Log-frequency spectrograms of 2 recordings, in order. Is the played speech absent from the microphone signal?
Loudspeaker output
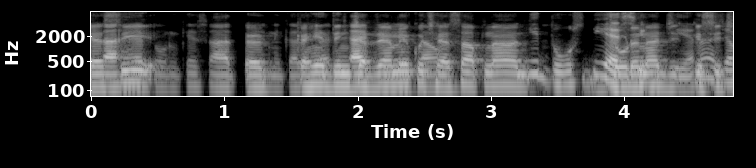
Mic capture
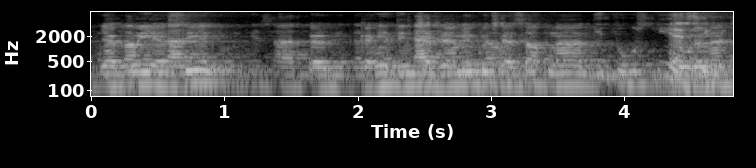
No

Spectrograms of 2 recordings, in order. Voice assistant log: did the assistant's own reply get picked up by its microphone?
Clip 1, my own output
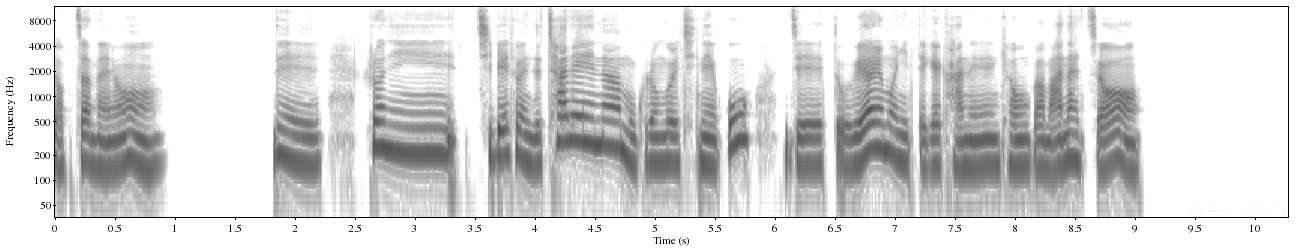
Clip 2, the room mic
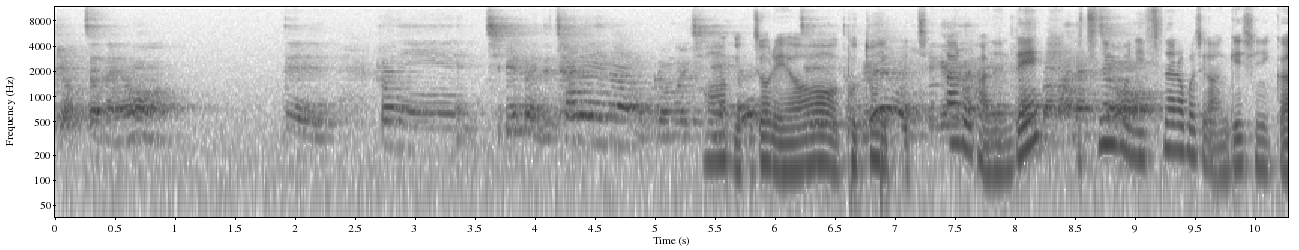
Yes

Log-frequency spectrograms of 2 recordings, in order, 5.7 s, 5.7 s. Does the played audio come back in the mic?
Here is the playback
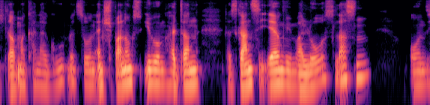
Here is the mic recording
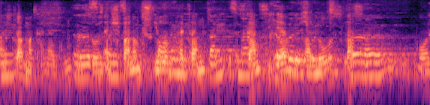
Yes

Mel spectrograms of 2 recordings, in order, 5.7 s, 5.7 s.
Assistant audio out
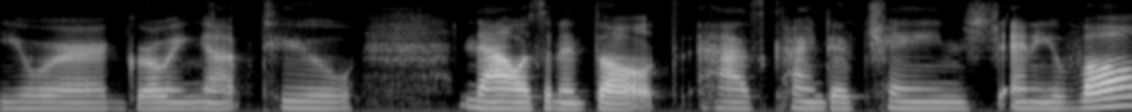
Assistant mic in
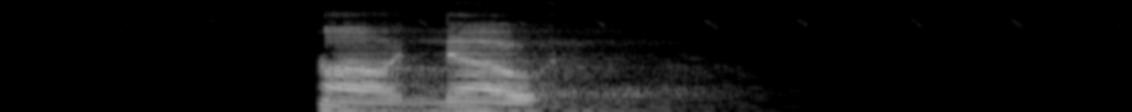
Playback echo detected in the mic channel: No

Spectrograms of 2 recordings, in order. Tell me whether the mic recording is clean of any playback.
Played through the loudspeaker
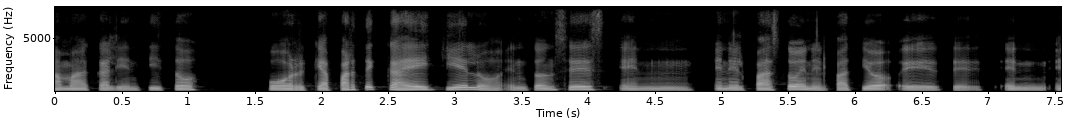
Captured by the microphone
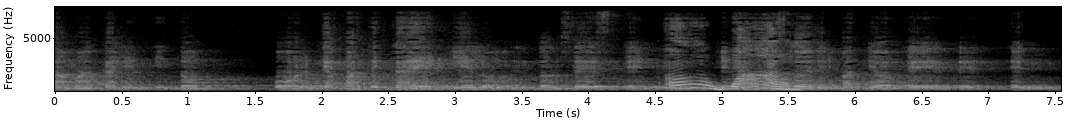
No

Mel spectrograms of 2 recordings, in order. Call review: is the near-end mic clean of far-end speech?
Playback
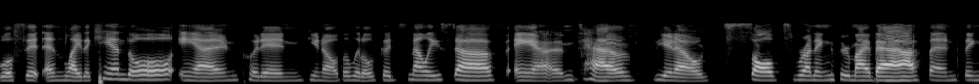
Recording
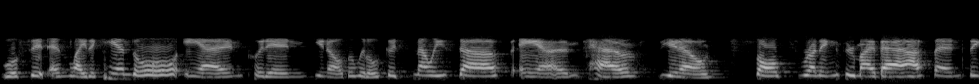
No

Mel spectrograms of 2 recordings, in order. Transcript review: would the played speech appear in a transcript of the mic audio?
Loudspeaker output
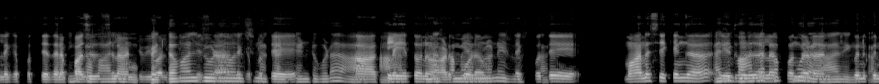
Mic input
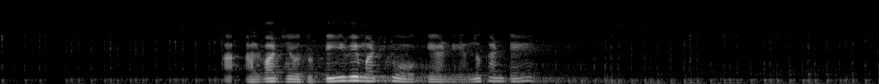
No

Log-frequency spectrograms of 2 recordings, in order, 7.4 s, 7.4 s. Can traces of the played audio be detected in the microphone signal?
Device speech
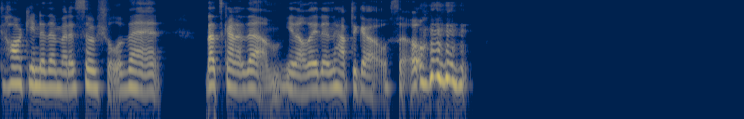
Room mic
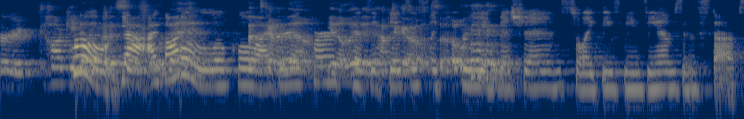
Yes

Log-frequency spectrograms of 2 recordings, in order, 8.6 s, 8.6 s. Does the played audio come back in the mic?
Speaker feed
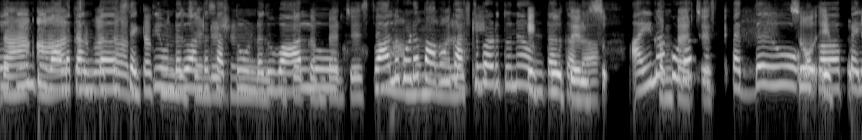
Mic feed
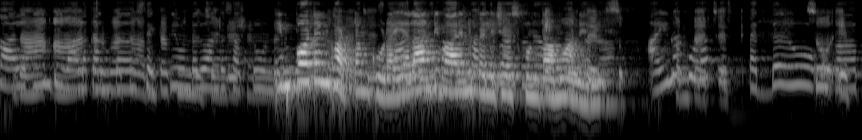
Yes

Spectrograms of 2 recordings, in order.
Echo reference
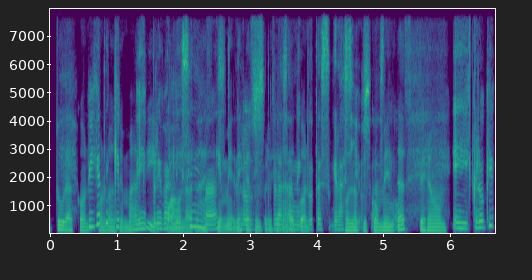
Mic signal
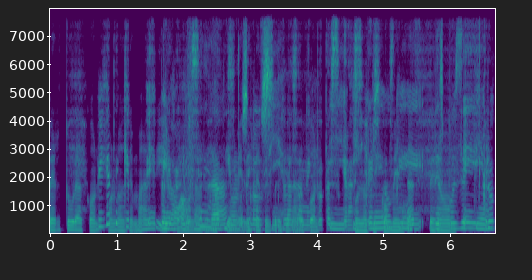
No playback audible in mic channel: No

